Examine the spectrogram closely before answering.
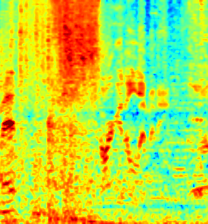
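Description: An energy blast crackles and booms.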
